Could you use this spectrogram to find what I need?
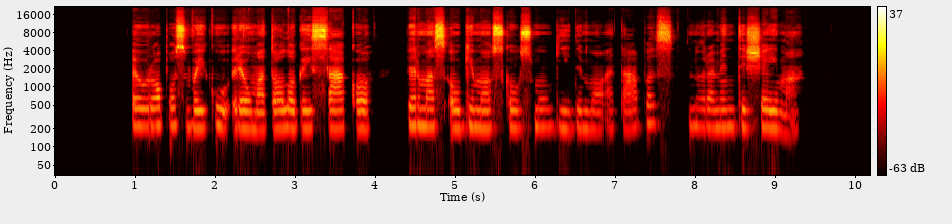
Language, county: Lithuanian, Vilnius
